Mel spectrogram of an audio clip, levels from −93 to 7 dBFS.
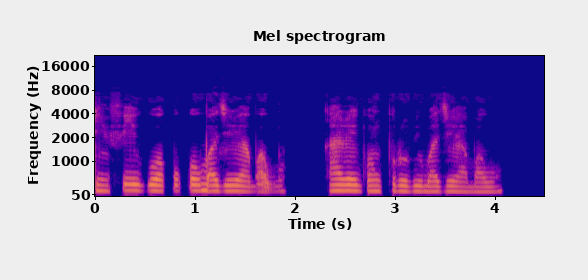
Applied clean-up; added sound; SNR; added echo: none; none; none; none.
